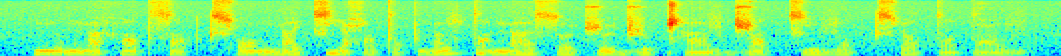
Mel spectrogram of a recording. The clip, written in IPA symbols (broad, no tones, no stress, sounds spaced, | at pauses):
n o ŋ a h ɔ tˤ s o tˤ t͡ɕʰ ɔ ŋ a t͡ɕ i ħ a tˤ o tˤ ŋ u v tˤ i ŋ a s ɔ ʈ͡ʂ ʊ ɖ͡ʐ u ǁʰ a v ɖ͡ʐ ɔ tˤ t͡ɕ ʉ v ʉ tˤ t͡ɕʰ ʉ tˤ a tˤ ʕ ʊ v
